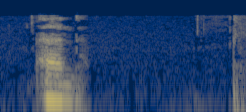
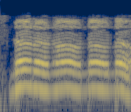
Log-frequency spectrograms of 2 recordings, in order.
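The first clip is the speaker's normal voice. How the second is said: put-on insistent toddler; 6 semitones higher, 6 dB louder than usual. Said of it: "and they'd say".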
